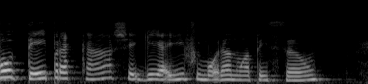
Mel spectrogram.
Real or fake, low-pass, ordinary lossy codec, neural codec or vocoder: real; none; none; none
